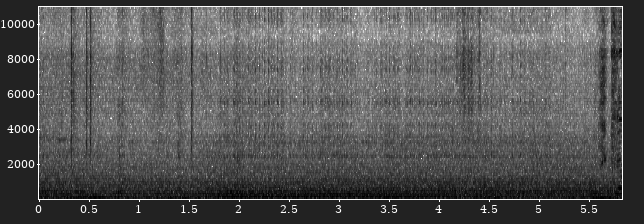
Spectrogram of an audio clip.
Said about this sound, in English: they got a resonator that runs sound back into the engine cabin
